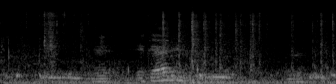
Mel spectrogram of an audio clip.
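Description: Sharmila breeder pigeons coo in low, rolling murmurs, several soft calls layered close together over a steady loft background with faint voices nearby.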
